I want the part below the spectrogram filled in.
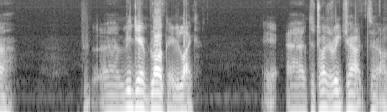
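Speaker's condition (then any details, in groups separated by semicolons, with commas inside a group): Cerebral palsy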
